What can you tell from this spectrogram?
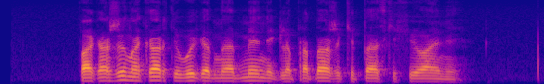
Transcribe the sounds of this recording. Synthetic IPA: pɐkɐʐɨnɐkartʲɪvɨɡəd̪nɨjɐbmʲenʲːɪk̚d̪lʲapɾʔɐd̪aʐɨkʲɪt̪ajskʲɪxjʊanʲɪj

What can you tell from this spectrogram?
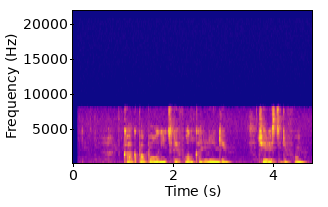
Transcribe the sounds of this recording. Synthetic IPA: kakpɐpolˠnʲɪtʲːɪlʲɪfo̞nkɐlʲːeɡʲiɪ | t͡ʃʰeɾʲɪstʲɪlʲɪfo̞n

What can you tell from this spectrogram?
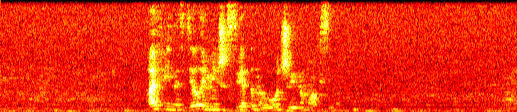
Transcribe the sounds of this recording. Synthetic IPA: ɐfʲinəzʲdʲe̞lˠəjəmʲenʲʂɨsvʲe̞t̪ənɐlˠoʐɨinɐma̰ksʲɪmum

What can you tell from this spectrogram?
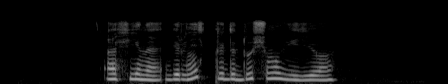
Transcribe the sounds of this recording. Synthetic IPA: ɐfʲinɐvʲɪrnʲisʲk̚pɾʲɪd̪ɨd̪uɕːɪmʊvʲidʲɪɔ

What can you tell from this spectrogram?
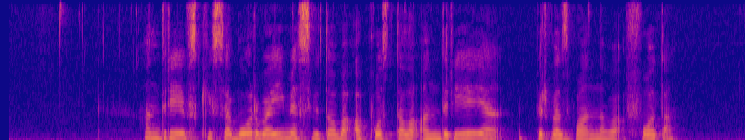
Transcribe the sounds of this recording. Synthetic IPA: ɐnd̪ɾʲejɛwsʲkʲɪjsɐbɔɾʋɐimʲɛsʲʋʲɪt̪ɔʋɐʔɐpʰɔst̪ɐlˠɐʔɐnd̪ɾʲejɛpʲɪɾʋɐzʋɑnːɐʋɐ̰fɔt̪ɐ

